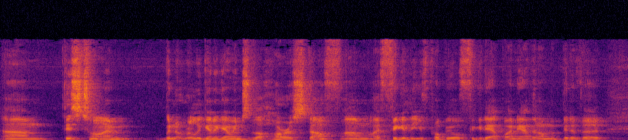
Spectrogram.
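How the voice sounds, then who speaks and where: Audible room echo surrounds a man's fairly low voice, which shows ordinary pitch variation. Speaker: toy and horror YouTuber. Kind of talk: casual unboxing vlog. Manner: halting, many fillers.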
